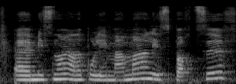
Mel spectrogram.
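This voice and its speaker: A somewhat breathy woman with a Quebec accent, medium pitch and fairly even intonation. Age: 40s. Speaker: cookbook author and nutrition content creator. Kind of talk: live video chat. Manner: casual, filler-heavy.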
